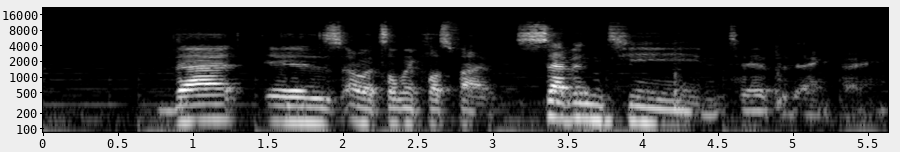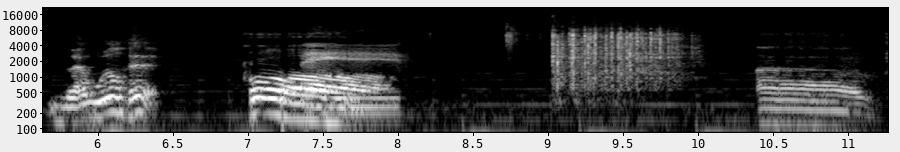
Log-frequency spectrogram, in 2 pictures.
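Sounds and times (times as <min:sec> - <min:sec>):
speech: 0:00.8 - 0:08.1, 0:10.4 - 0:11.2
dice rattling across a hard table surface: 0:08.8 - 0:10.1.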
